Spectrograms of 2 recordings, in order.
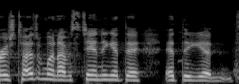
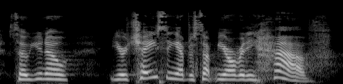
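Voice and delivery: ordinary talk, nothing marked

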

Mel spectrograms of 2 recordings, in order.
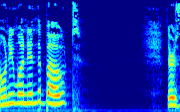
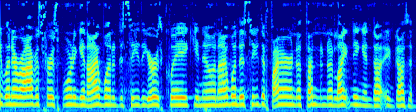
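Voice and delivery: usual speaking voice

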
